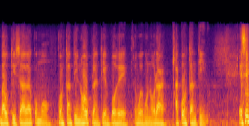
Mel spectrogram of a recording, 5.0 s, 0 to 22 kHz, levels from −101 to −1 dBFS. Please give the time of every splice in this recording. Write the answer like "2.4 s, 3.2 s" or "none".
3.8 s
